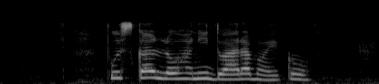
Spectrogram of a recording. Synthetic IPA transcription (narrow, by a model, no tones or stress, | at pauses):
puskʌrloɦʌnid̪waɾabʱʌeko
